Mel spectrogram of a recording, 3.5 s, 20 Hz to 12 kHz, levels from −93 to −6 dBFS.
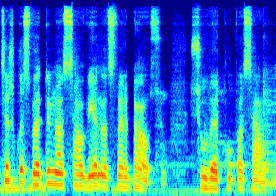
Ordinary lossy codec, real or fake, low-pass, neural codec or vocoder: Opus, 32 kbps; fake; 10.8 kHz; codec, 44.1 kHz, 2.6 kbps, DAC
